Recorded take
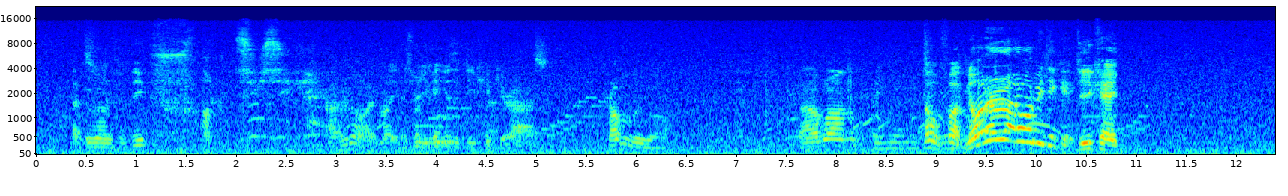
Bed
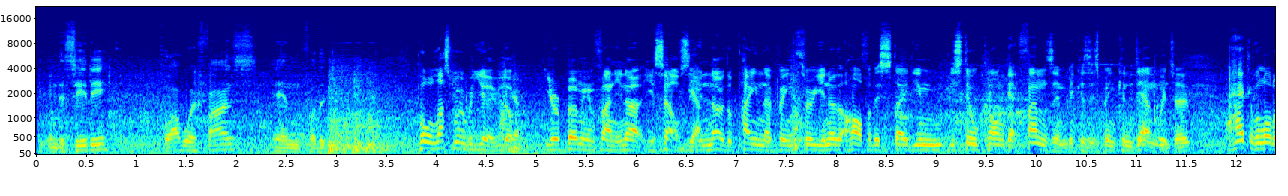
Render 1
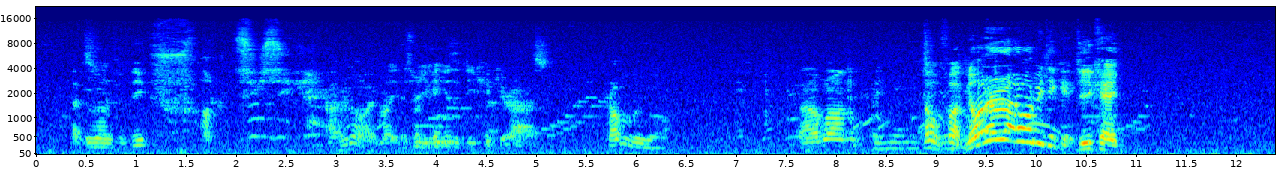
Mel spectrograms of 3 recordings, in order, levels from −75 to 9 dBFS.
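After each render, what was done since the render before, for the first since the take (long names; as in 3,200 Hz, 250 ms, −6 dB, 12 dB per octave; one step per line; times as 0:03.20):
noise reduction from a noise print 6 dB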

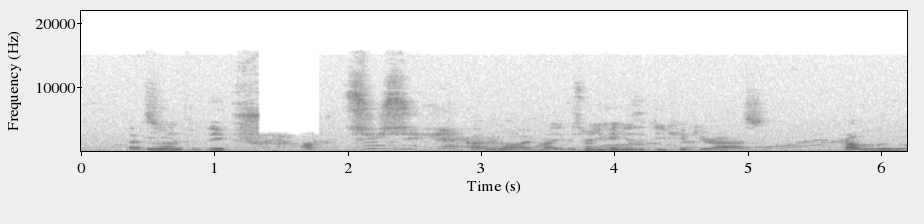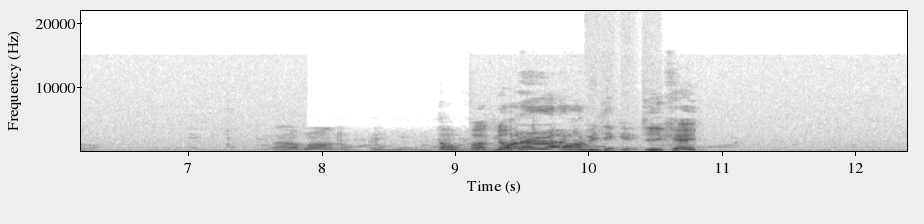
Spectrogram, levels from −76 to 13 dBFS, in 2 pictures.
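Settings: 0:01.33–0:01.79: Chebyshev low-pass filter 2,500 Hz, order 6
0:07.89–0:09.11: Savitzky-Golay smoothing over 25 samples
0:09.97–0:10.55: hold until the input has moved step −39 dBFS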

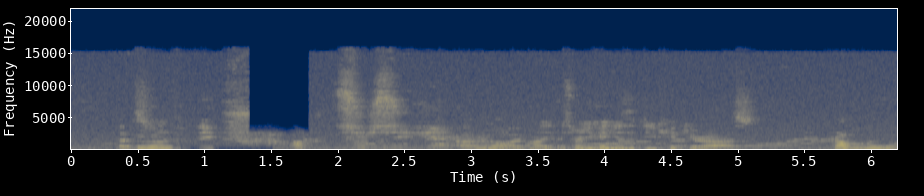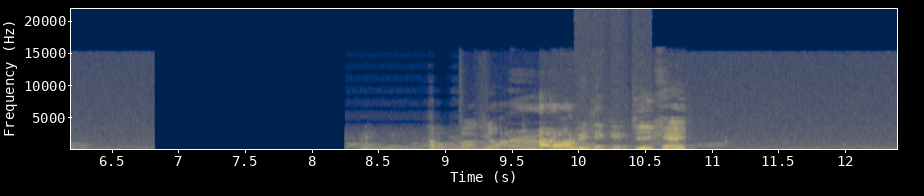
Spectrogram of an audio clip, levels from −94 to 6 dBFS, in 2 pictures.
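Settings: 0:00.82–0:01.52: Chebyshev high-pass filter 1,100 Hz
0:06.82–0:08.25: silence
0:08.91–0:09.71: downward compressor 4 to 1, threshold −27 dBFS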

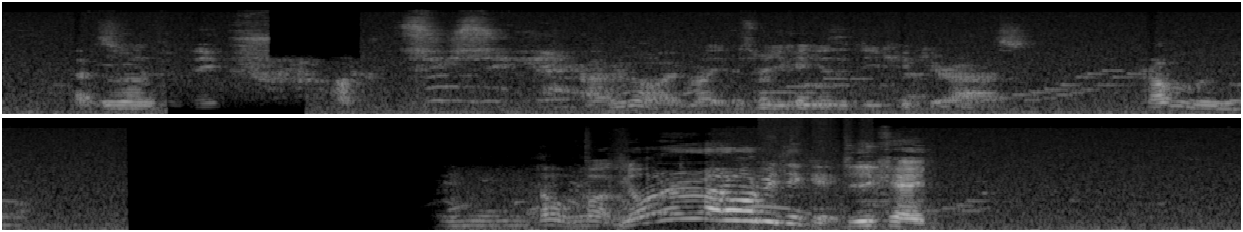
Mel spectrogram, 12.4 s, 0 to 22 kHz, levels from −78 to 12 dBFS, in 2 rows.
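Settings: level that may rise only so fast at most 290 dB per second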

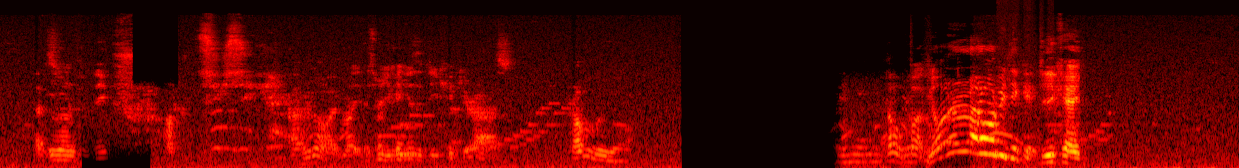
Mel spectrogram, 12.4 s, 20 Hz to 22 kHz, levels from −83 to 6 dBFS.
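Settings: level −6 dB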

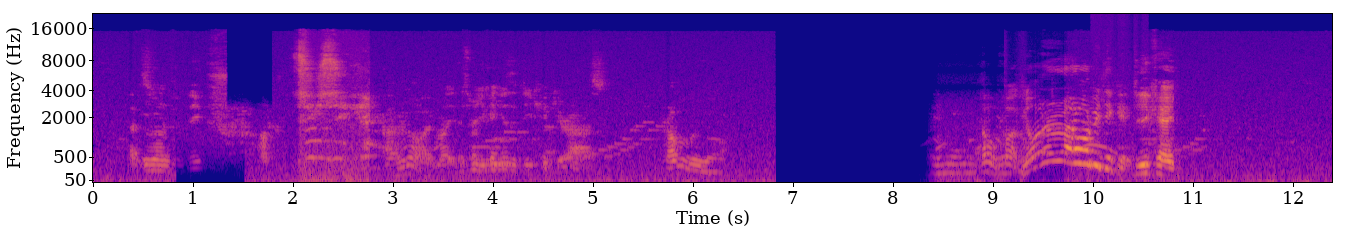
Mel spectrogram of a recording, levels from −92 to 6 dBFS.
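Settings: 0:02.05–0:02.76: clip gain +8.5 dB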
